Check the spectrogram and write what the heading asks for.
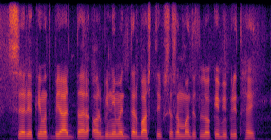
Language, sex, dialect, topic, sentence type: Magahi, male, Southern, banking, statement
